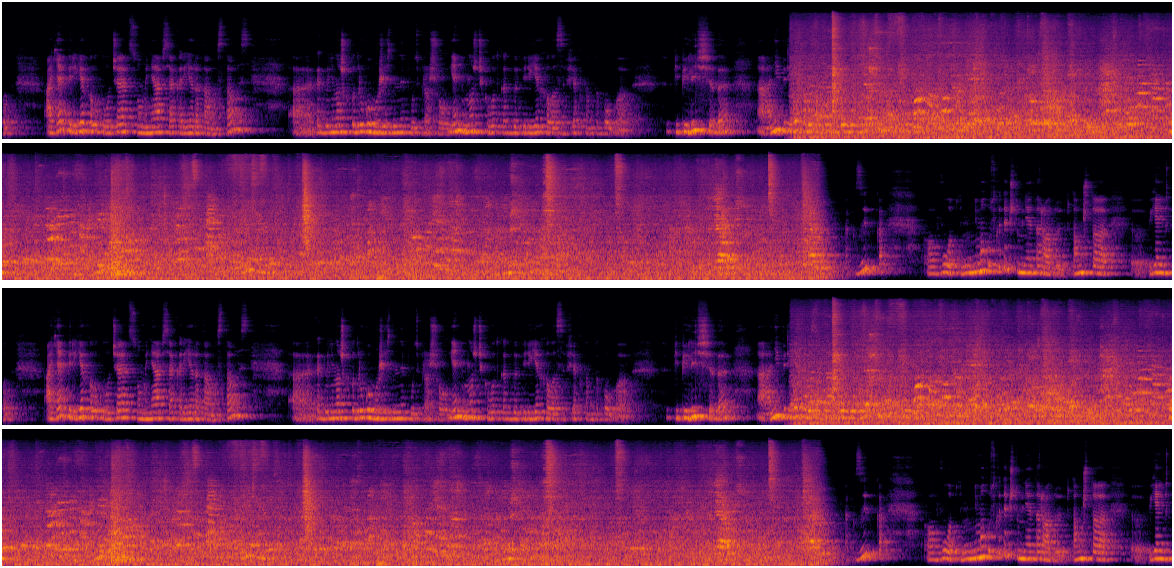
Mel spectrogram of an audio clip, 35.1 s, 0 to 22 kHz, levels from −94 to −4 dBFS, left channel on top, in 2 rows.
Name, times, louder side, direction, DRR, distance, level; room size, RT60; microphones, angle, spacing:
voice 1, 0.0-9.7 10.1-15.8 16.0-20.4 20.8-22.8 23.2-23.8 24.6-30.1 30.3-35.0, equal, 10° right, 1 dB, 0.5 m, -38 dB
sound 1, 11.8-29.8, left 1 dB, 40° left, 1.1 m, -31 dB
3.9 x 2.9 x 3.8 m, 0.79 s
head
